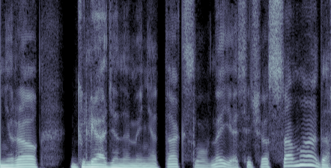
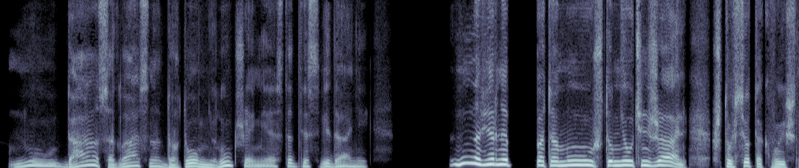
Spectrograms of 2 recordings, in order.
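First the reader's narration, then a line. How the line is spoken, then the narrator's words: Sighing. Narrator (Russian): вздохнула я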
